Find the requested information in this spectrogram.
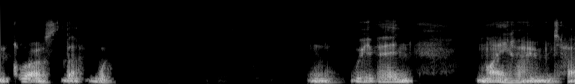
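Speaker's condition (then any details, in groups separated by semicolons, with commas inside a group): Cerebral palsy; intrathecal baclofen pump; neuro physio, occupational therapy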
